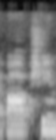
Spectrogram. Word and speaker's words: babci: So probably, it's not really a family tradition, but my babci makes pierogies, and only women in the family.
